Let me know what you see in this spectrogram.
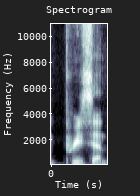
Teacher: Stress on the second syllable.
